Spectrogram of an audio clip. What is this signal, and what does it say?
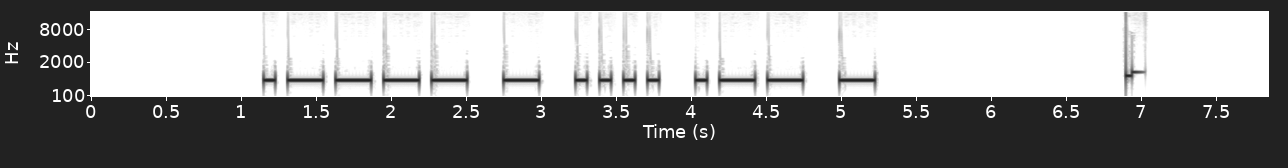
Morse code, heard as a keyed tone, about 15 wpm, 700 Hz. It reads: 1THWT
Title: Five Challenging Letter-Number Combinations 15wpm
